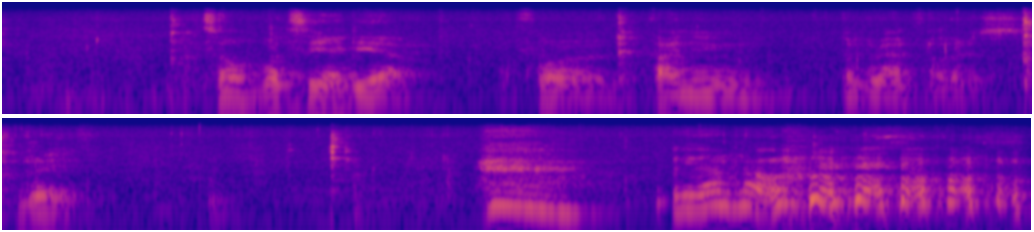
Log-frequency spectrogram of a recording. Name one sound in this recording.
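Several adult men talk with one another close by.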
